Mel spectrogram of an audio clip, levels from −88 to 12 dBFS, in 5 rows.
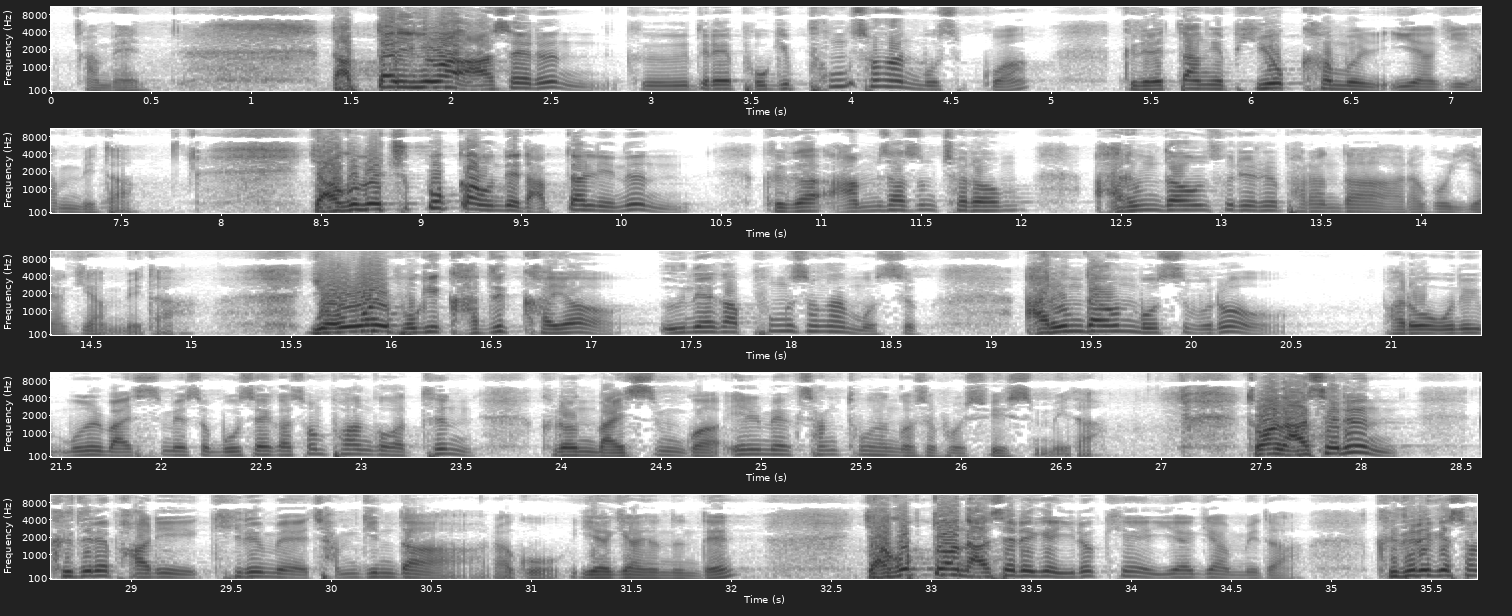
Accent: native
